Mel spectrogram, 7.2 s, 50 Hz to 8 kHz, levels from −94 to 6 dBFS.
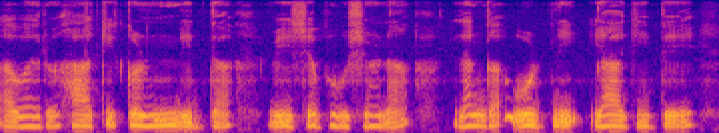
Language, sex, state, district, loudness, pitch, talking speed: Kannada, female, Karnataka, Bidar, -16 LUFS, 215 Hz, 50 wpm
